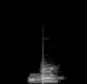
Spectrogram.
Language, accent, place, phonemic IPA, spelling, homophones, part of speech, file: French, France, Lyon, /bu/, bou, boue, noun, LL-Q150 (fra)-bou.wav
- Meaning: bohea (type of Chinese tea from Fujian)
